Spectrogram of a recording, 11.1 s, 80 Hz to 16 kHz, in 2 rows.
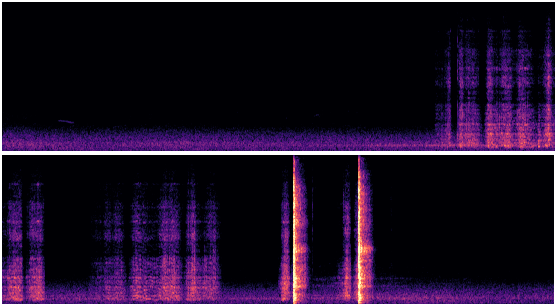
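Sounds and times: rapid ratcheting clicks: 8.4s - 9.2s
sharp knob clicks: 8.4s - 9.2s.

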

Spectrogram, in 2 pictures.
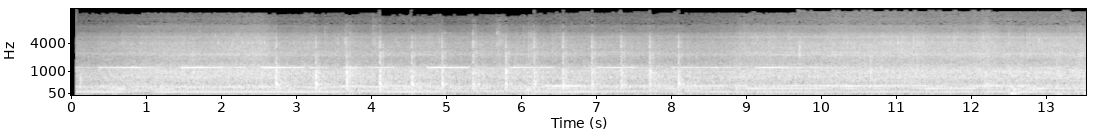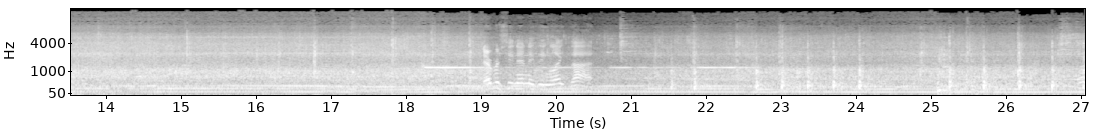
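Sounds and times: excavator diesel engines running: 0.1s - 27.0s
backup alarm beeping: 0.4s - 3.4s, 4.1s - 10.2s, 18.2s - 22.8s.

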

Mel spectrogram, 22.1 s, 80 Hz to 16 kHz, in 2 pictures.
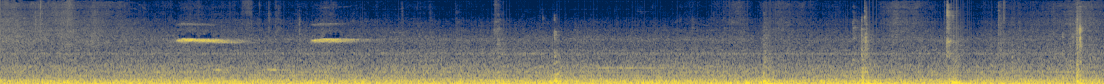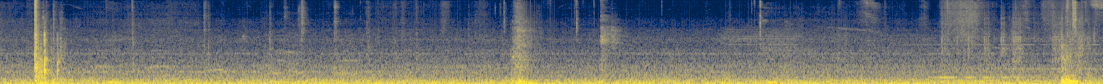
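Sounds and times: train interior rumble: 0.0s - 22.0s.

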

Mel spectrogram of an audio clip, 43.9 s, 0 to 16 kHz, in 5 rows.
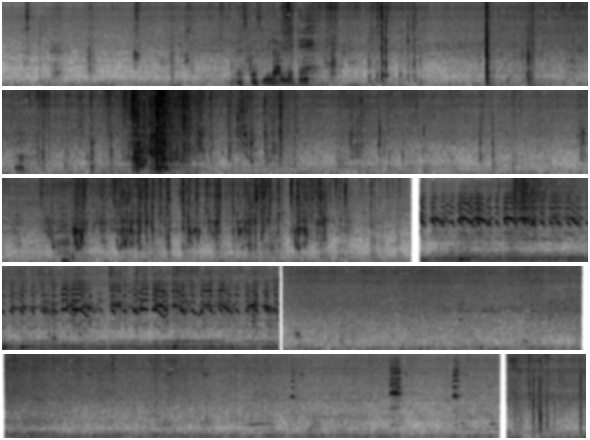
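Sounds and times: water splashing: 10.0s - 15.3s, 16.3s - 23.5s.

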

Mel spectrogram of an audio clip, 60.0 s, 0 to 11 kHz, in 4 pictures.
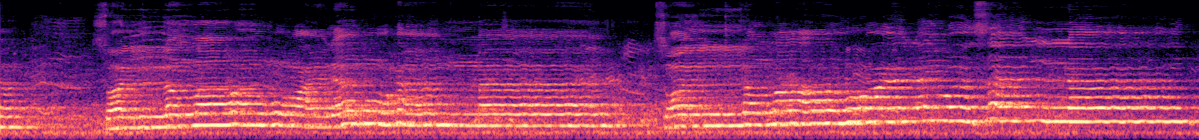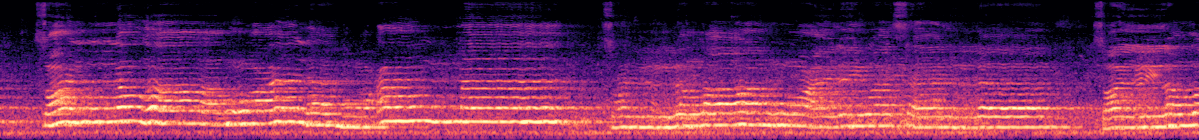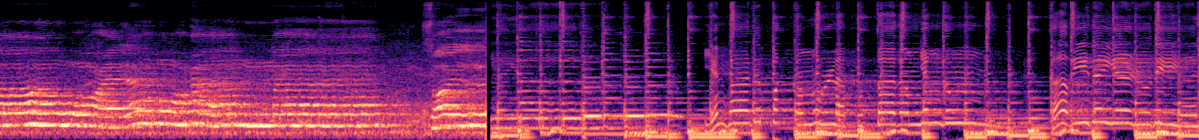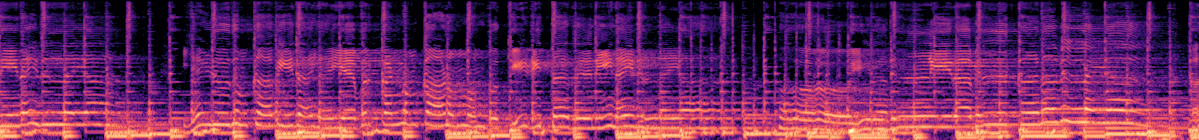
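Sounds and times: person singing slow melody: 0.0s - 59.9s
breaths: 0.4s - 1.2s, 46.9s - 47.2s.

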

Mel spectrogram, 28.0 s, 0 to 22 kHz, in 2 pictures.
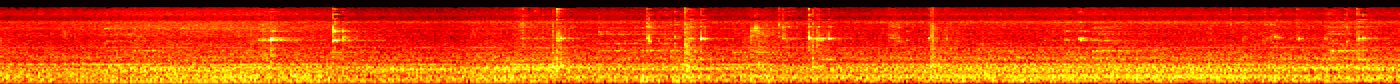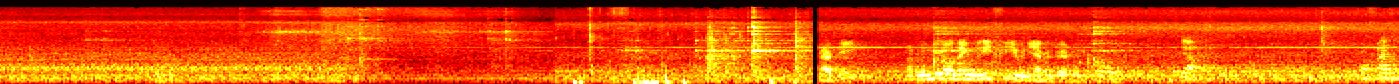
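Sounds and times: bottle filling machine humming: 0.0s - 27.9s
glass bottles clinking: 1.0s - 1.8s, 2.5s - 3.9s, 5.1s - 14.0s, 14.7s - 15.4s, 20.3s - 22.1s, 24.8s - 25.4s.

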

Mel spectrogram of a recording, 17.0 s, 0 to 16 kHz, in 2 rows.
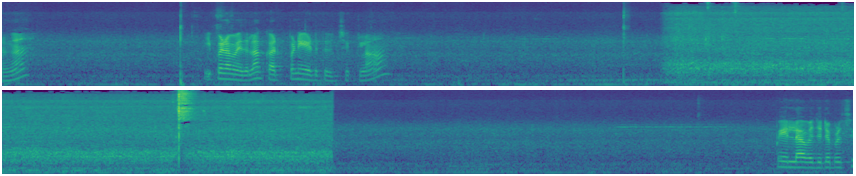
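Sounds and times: low hum: 6.6s - 11.8s
steady rushing noise: 6.6s - 11.9s.

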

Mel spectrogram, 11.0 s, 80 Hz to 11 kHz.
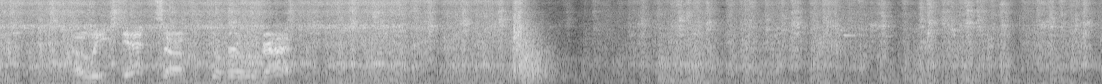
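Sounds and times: engine idling: 0.0s - 11.0s
car hood slamming shut: 5.1s - 5.6s.

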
